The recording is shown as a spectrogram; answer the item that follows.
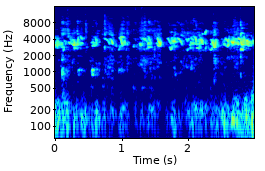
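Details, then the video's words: Colour-dyed baby chicks playing together, giving a steady stream of shrill, overlapping peeps, rapid and irregular, over low shuffling and scratching noises from their movement. "Cute baby chicks chirping sounds|Sounds of Hen kids"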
